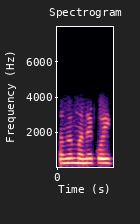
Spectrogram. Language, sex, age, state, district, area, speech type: Gujarati, female, 18-30, Gujarat, Surat, urban, conversation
